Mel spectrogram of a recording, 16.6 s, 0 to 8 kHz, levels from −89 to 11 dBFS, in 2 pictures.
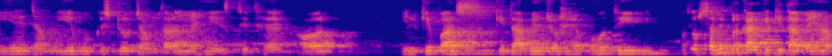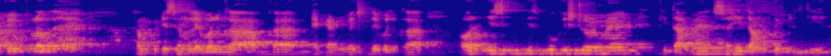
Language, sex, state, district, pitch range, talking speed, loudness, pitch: Hindi, male, Jharkhand, Jamtara, 130-155 Hz, 160 wpm, -24 LUFS, 140 Hz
